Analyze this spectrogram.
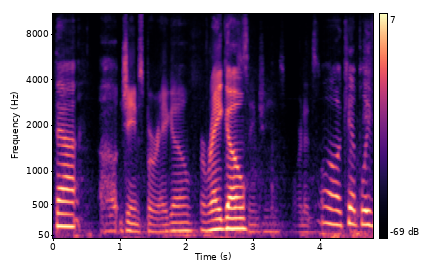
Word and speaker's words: Borrego: not in one right it's their coach's name barrago or something like that oh james borrego orego oh i can't believe you're pronounced that wrong jake james got it wow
